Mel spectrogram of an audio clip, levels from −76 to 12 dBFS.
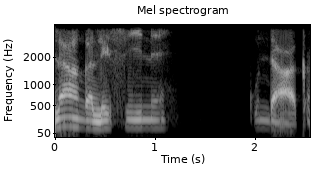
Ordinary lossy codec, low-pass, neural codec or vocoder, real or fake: none; 3.6 kHz; none; real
